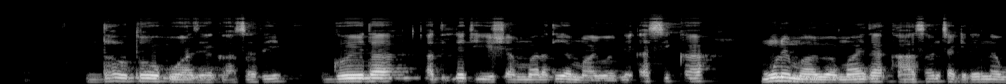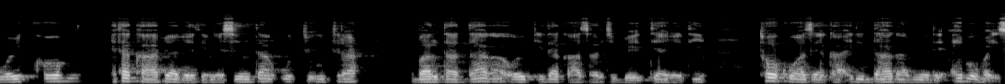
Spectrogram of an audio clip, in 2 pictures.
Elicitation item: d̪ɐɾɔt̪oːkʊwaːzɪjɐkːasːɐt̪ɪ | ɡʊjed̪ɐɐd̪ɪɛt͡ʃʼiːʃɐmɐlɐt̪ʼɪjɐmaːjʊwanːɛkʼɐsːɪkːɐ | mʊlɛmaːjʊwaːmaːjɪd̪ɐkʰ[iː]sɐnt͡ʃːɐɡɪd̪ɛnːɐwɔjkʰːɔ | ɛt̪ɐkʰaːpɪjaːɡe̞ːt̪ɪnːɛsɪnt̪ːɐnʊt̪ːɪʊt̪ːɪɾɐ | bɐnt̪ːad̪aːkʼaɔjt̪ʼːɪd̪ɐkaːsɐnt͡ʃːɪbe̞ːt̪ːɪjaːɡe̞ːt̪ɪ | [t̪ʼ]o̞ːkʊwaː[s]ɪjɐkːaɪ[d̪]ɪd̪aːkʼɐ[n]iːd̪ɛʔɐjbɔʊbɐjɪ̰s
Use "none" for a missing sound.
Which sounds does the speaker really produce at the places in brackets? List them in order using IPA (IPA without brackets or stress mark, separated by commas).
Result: aː, t̪, z, d̪, m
